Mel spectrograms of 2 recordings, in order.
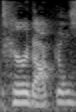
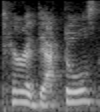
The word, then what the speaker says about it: pterodactyl: So like pterodactyls, did I really just say it like that? Pterodactyls, not pterodactyls.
